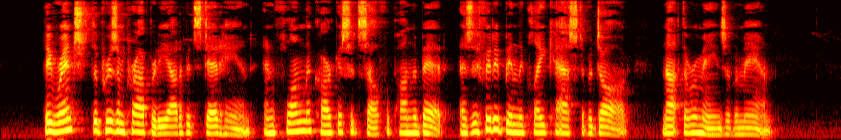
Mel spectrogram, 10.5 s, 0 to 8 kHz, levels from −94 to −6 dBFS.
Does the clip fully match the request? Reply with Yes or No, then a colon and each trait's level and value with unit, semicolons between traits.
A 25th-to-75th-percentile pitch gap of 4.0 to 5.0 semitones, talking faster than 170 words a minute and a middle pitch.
No: average, 3.5 semitones; average, 200 wpm; medium, 165 Hz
